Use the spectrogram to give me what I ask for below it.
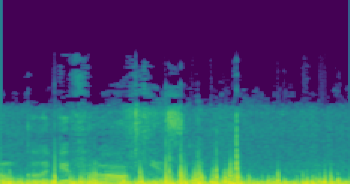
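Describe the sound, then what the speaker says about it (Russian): Strong seaside wind buffets the microphone in steady broadband gusts for a couple of seconds, loud and close, with a voice talking over it. "Но здесь, конечно, страшно стоять, здесь ветер."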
